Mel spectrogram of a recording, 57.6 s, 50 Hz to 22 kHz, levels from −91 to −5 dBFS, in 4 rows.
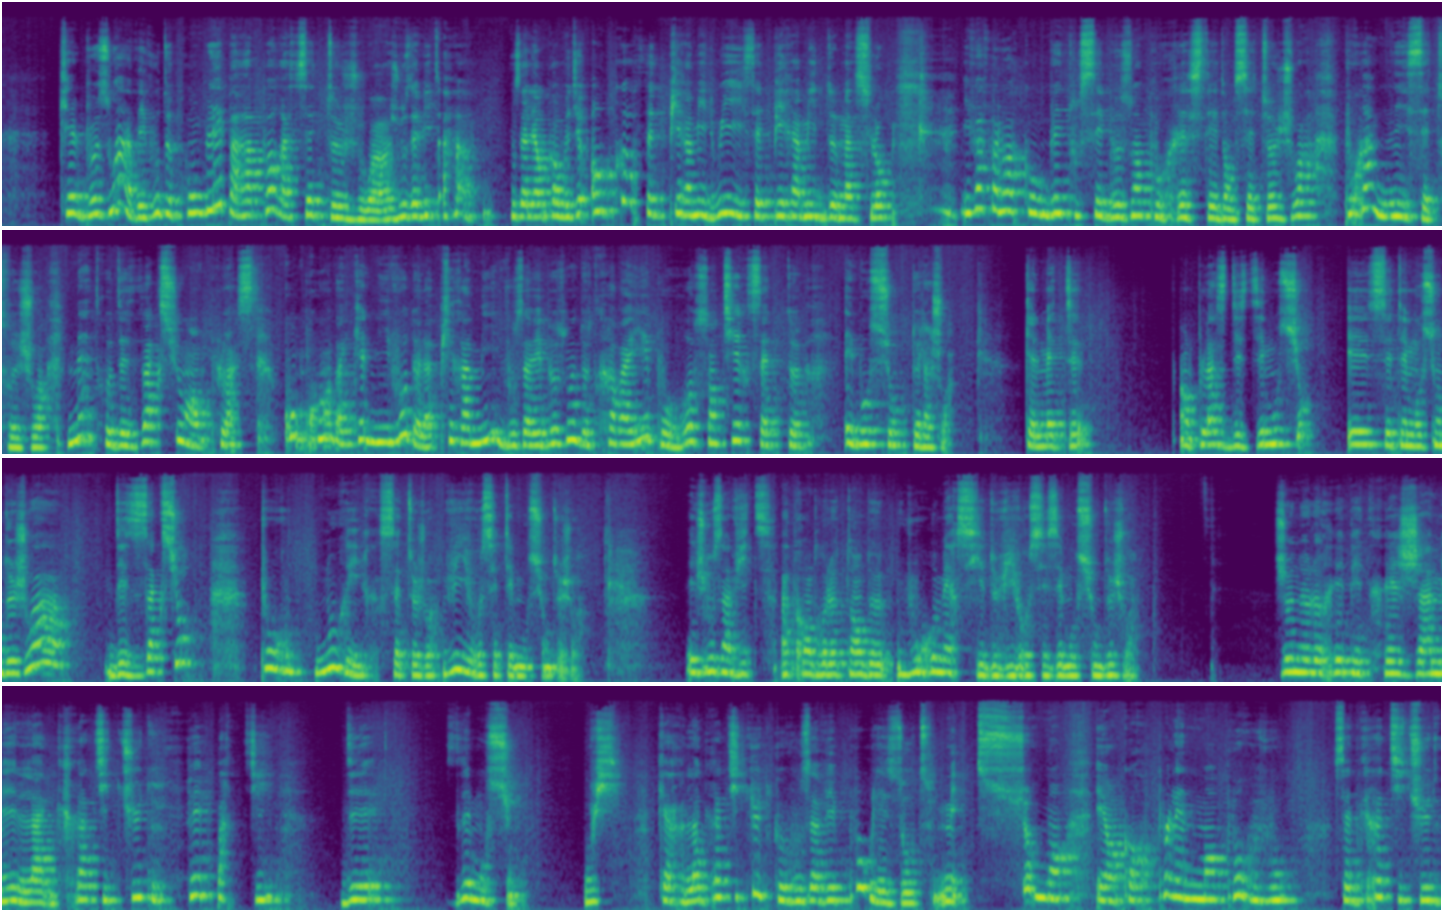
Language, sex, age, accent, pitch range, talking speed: French, female, 50-69, French, 200-265 Hz, 140 wpm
